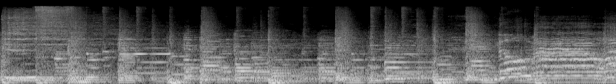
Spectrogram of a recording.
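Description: Live band playing a song with electric guitars, bass and drum kit, a voice singing over them, loud and continuous.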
